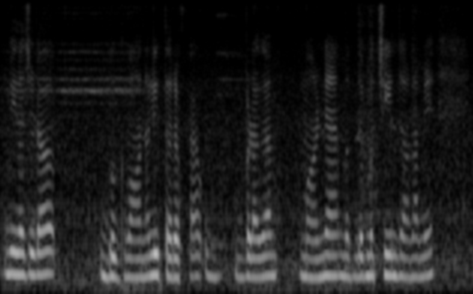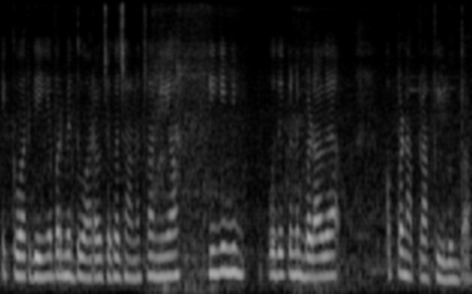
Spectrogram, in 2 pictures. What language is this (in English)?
Dogri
